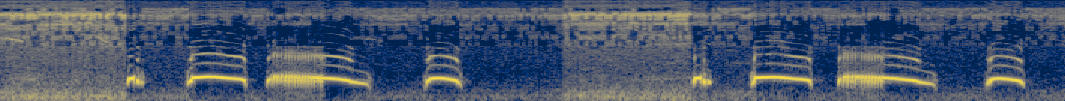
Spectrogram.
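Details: Spotted dove call used as a lure for other doves: two phrases of hollow cooing notes, each a short coo, a double coo and a long drawn-out falling coo, separated by bursts of hissy noise.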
